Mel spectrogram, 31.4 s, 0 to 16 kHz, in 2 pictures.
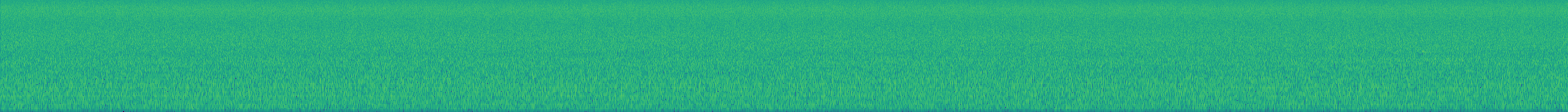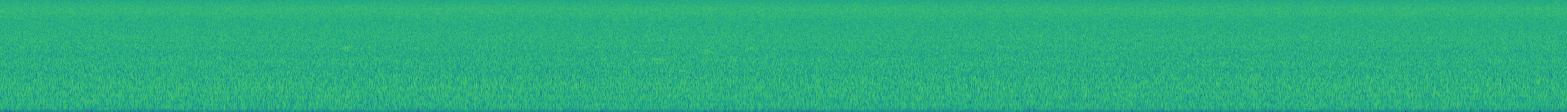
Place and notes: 灰瑤子溪, Tamsui Dist., New Taipei City - Stream
Stream, Bird sounds
Zoom H2n MS+XY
